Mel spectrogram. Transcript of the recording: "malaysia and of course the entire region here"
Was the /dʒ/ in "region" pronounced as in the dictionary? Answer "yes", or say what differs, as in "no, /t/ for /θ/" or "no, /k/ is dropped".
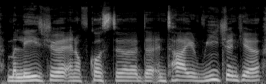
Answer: yes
